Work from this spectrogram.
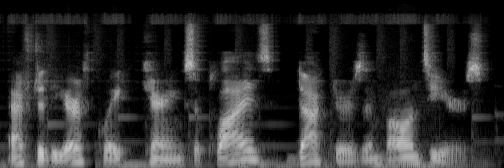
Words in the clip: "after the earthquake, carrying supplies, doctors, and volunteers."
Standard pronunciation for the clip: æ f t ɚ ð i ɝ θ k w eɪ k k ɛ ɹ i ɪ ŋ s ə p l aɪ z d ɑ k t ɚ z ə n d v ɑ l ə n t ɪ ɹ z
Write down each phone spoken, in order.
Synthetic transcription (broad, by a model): æ f t ɚ ð i ɝ θ k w eɪ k k ɛ ɹ i ɪ ŋ s ə p l aɪ z d ɑ k t ɚ z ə n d v ɑ l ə n t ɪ ɹ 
